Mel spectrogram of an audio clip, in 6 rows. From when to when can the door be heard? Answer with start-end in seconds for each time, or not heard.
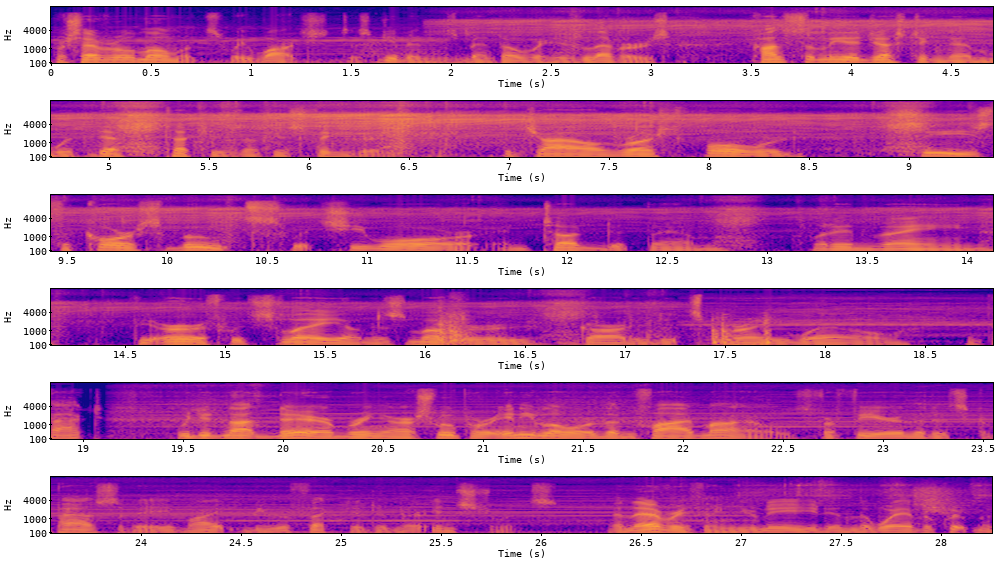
15.8-17.8.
